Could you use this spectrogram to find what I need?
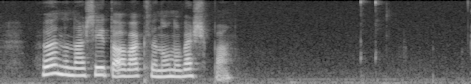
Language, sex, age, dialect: Faroese, female, 36-60, Norðurstreymoy/Eysturoy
